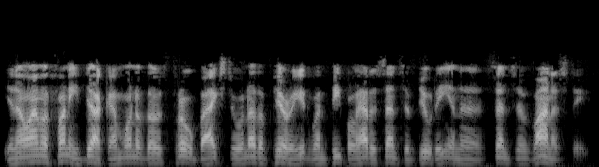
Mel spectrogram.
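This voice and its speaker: Male actor as formal, deliberate attorney spoiling for a fight, medium pitch, muffled 1940s-style radio sound. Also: no room sound, close to an everyday voice. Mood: stern, resolute. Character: proud, combative male prosecutor, formal and principled. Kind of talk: old-time radio drama acting. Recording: dry, muffled vintage radio recording.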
